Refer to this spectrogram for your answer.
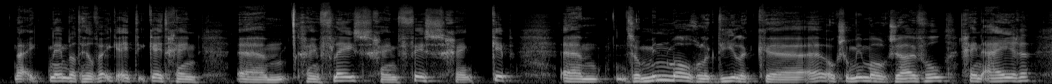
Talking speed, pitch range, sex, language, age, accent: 175 wpm, 125-170 Hz, male, Dutch, 40-59, Dutch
